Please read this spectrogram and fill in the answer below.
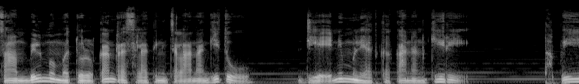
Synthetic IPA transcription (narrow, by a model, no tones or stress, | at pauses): sambɪlməmbət̪ulkanrɛslɛt̪ɪŋt͡ʃəla̰naɡit̪u | dijainiməliɦat̪̚kəkanankiɾḭ | t̪ḁpi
